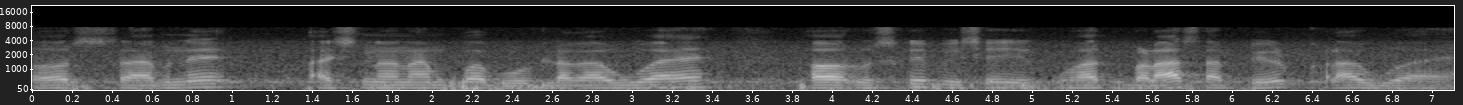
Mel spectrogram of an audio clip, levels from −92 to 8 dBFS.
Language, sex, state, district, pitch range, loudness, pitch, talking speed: Hindi, male, Uttar Pradesh, Muzaffarnagar, 120-130 Hz, -29 LUFS, 130 Hz, 150 wpm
